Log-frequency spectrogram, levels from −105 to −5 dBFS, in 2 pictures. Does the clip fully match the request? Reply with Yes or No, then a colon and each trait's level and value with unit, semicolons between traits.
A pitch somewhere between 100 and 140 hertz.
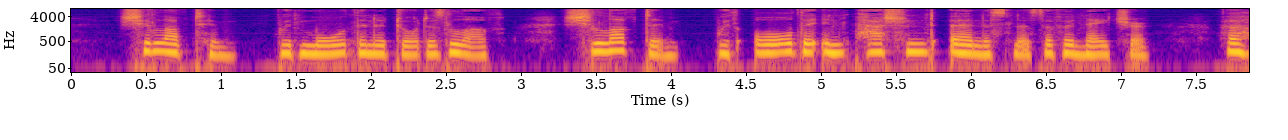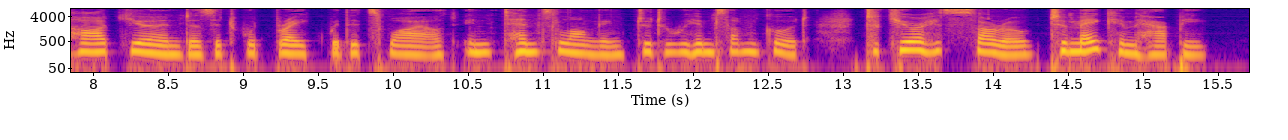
No: medium, 185 Hz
